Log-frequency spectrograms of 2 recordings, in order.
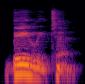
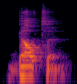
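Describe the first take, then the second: First: The name is said with three syllables. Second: The name is said with two syllables. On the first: The speaker calls it wrong. "I would have pronounced this Baileyton" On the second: The speaker calls it right. "it's actually Belton"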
